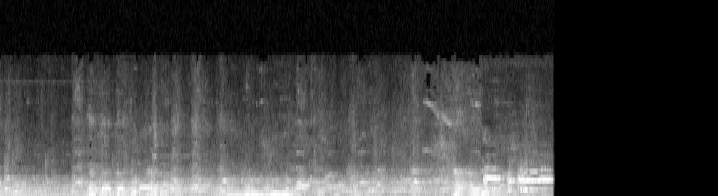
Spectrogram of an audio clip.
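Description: A dog whimpering and yipping in short, wavering calls while music fades out over the first couple of seconds. All sound cuts off abruptly about five and a half seconds in.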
